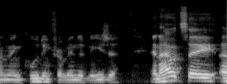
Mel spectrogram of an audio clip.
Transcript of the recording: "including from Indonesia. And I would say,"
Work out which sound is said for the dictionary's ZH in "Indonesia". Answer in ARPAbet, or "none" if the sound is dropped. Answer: ZH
